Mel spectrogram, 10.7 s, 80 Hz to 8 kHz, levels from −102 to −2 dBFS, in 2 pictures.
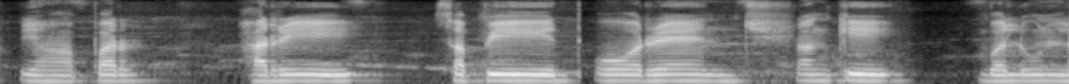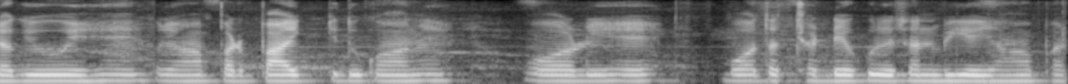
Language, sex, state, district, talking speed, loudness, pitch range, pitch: Bundeli, male, Uttar Pradesh, Jalaun, 150 wpm, -20 LUFS, 160-170 Hz, 165 Hz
